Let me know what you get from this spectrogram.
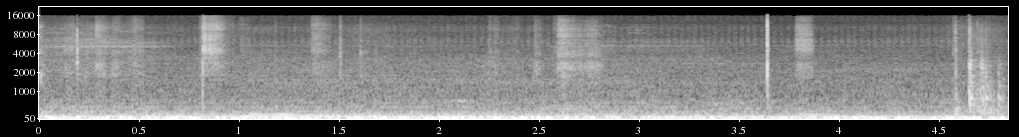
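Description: Freight train of boxcars rolling past, a steady low rumble with short, sharp high-pitched clicks and squeaks scattered through it.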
